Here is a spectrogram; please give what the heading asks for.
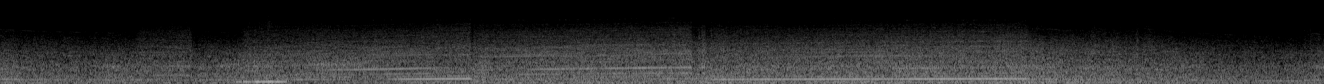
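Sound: race car engine revving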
